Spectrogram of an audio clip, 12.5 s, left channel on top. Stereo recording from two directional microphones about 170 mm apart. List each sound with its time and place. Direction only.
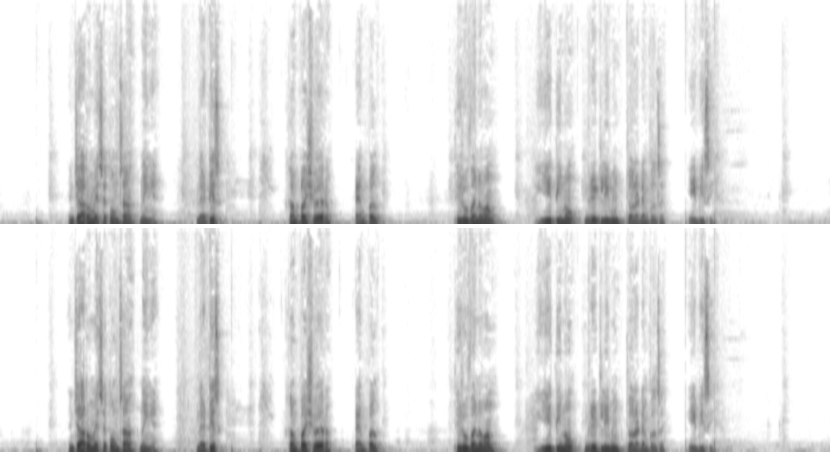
1.0 s speech: 30° right (ahead or behind)
3.8 s a sound: 30° right (ahead or behind)
6.8 s speech: 30° right (ahead or behind)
